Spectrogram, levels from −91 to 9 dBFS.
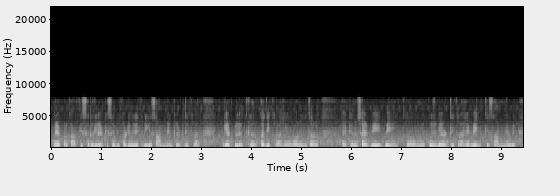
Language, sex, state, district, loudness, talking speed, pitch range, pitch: Hindi, female, Bihar, Saharsa, -18 LUFS, 260 wpm, 215-225 Hz, 220 Hz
